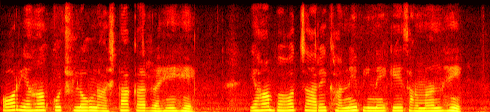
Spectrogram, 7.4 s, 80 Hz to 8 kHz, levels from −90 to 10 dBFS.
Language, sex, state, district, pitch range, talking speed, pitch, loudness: Hindi, female, Madhya Pradesh, Dhar, 195-225 Hz, 130 wpm, 210 Hz, -15 LUFS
